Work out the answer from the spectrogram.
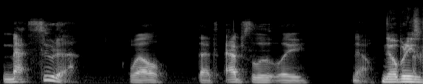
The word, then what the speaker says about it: Mazda: it's Alex says it's actually supposed to be pronounced matsuda well that's absolutely no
